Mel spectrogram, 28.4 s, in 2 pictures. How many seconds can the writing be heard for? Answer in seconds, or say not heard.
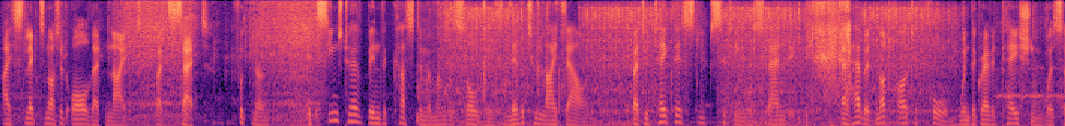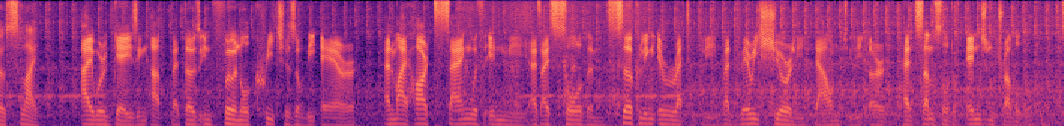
6 s.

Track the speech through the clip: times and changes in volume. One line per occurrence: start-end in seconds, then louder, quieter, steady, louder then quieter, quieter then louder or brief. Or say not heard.
0.0-28.3 steady.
